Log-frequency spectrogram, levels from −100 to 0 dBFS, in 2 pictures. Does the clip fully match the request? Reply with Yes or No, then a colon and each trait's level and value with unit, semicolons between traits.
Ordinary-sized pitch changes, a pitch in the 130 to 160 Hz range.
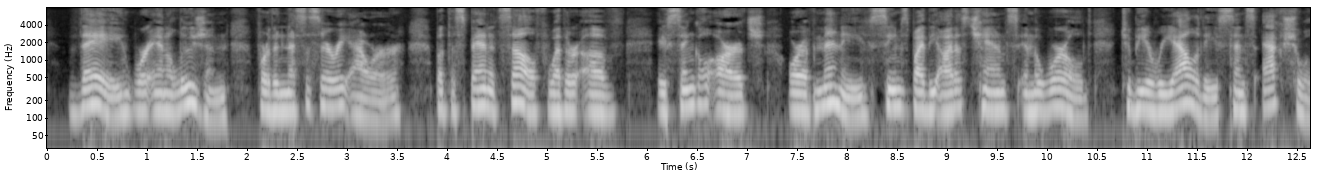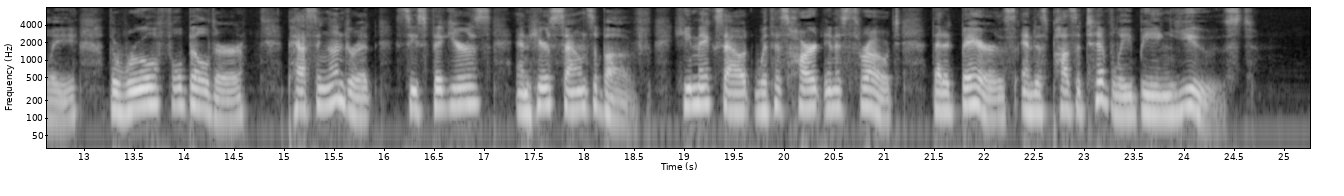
Yes: average, 3.9 semitones; medium, 140 Hz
